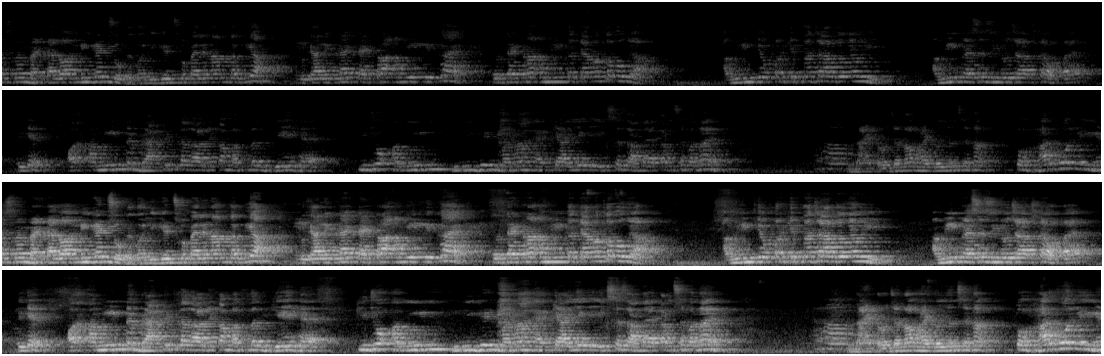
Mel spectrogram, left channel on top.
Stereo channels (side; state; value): left; quieter; 19.1 dB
